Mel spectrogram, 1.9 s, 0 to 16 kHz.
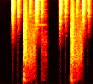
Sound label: Electro Loop 128BPM; Vengeance Samples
